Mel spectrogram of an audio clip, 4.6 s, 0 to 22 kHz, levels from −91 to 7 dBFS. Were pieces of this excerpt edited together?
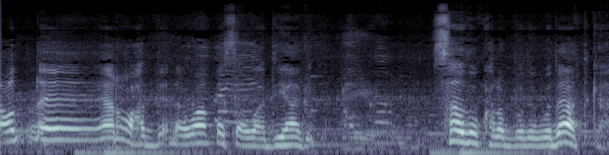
yes; 1 cut; at 3.1 s

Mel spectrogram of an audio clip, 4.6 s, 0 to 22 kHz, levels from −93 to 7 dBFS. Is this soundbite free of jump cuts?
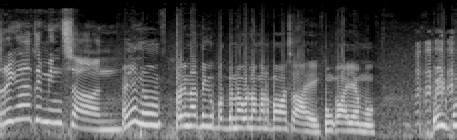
no; 2 cuts; at 1.7 s, 3.2 s

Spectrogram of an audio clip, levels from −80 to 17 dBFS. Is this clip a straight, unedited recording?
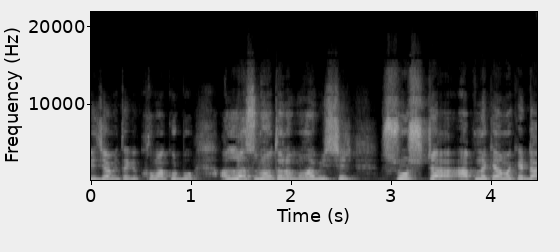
yes; 0 cuts

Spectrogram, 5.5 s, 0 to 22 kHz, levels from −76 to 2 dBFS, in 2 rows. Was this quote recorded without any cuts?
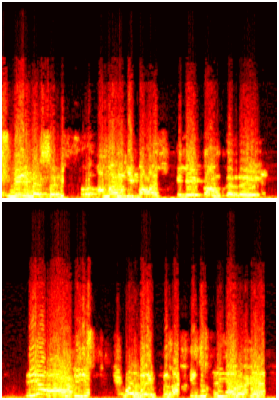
yes; 0 cuts

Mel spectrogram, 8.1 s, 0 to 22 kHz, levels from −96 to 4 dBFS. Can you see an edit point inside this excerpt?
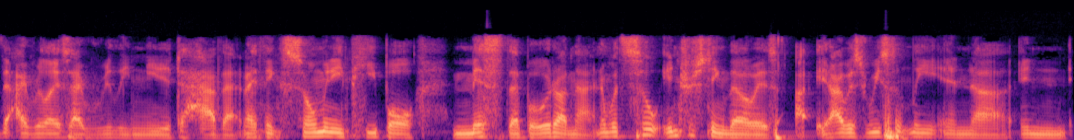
no; 0 cuts

